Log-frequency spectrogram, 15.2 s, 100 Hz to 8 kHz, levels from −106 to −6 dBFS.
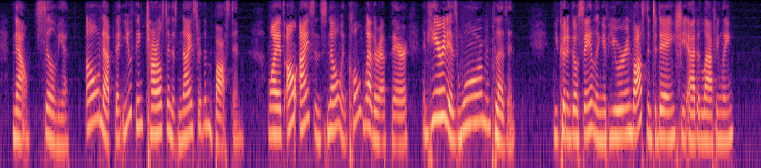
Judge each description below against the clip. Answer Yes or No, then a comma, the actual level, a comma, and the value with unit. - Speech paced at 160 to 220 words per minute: Yes, average, 175 wpm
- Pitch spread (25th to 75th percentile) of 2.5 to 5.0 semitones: Yes, average, 4.6 semitones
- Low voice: No, high, 235 Hz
